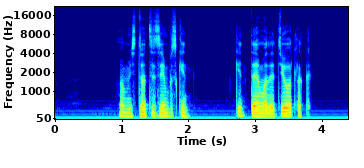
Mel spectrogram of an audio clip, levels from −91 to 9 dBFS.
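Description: A speech recording with mains hum throughout: a steady 60 Hz tone, about 30 dB under the voice, from power-line coupling. A spectrogram shows an unbroken horizontal line at 60 Hz.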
